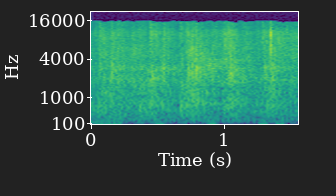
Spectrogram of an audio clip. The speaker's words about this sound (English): Don't clap too much for him.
